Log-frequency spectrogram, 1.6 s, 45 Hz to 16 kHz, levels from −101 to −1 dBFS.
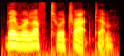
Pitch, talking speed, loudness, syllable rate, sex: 140 Hz, 230 wpm, -18 LUFS, 5.9 syllables/s, female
